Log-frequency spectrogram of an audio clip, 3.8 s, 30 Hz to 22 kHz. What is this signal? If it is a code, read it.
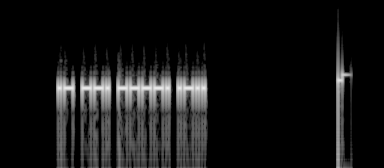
Morse code, heard as a keyed tone, about 40 wpm, 700 Hz. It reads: AG9L
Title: USA Call Signs - 4 Characters - 2x Character Spacing - 40wpm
